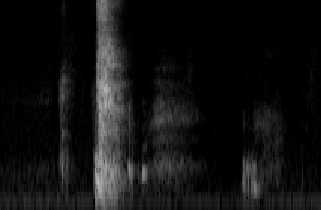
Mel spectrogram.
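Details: A quick breath in, then one loud sharp sneeze followed by soft sniffing, at night from a sleepy person with an itchy nose; they suspect dusting the room before bed caused it.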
